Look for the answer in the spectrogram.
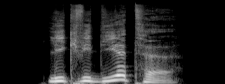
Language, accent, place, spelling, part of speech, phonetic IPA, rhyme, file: German, Germany, Berlin, liquidierte, adjective / verb, [likviˈdiːɐ̯tə], -iːɐ̯tə, De-liquidierte.ogg
- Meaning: inflection of liquidieren: 1. first/third-person singular preterite 2. first/third-person singular subjunctive II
